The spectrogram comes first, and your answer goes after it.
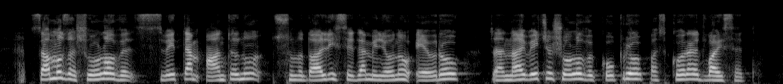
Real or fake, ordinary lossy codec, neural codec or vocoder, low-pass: fake; none; codec, 24 kHz, 3 kbps, HILCodec; 10.8 kHz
